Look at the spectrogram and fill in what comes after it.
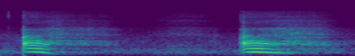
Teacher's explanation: You see the way the sound is coming from the bottom of the throat. Ah, that's a makharij, that's the articulation.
